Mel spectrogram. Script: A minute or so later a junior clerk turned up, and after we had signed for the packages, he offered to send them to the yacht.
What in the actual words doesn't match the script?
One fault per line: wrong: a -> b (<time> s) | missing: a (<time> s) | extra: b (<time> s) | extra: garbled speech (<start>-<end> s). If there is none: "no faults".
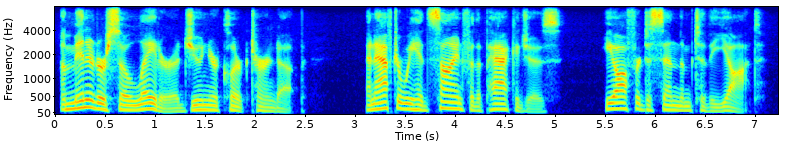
no faults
